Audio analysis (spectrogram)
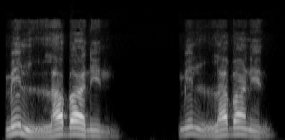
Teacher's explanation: মিনটা হবে না মিমটা ডাইরেক্ট লামে যাবে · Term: ইদগামে বিলা গুন্না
